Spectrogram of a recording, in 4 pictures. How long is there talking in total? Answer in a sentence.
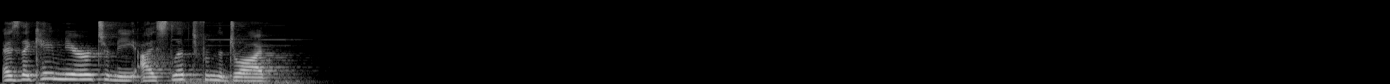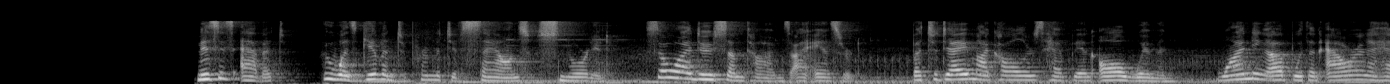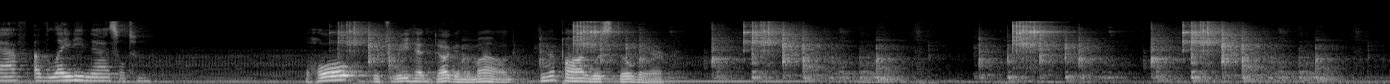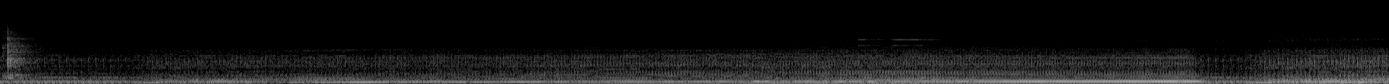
You can hear the talking for 20 seconds altogether.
